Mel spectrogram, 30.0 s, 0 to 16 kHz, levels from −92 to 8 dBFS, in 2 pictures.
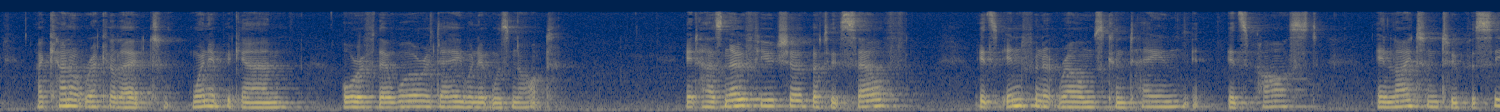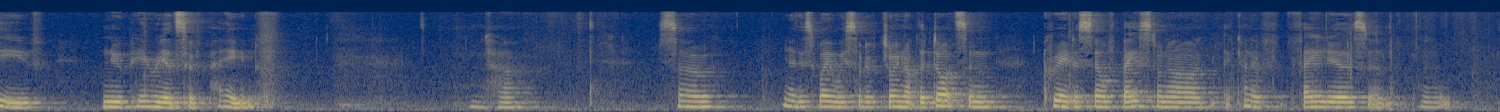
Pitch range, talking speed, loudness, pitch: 155-175 Hz, 120 wpm, -20 LUFS, 165 Hz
